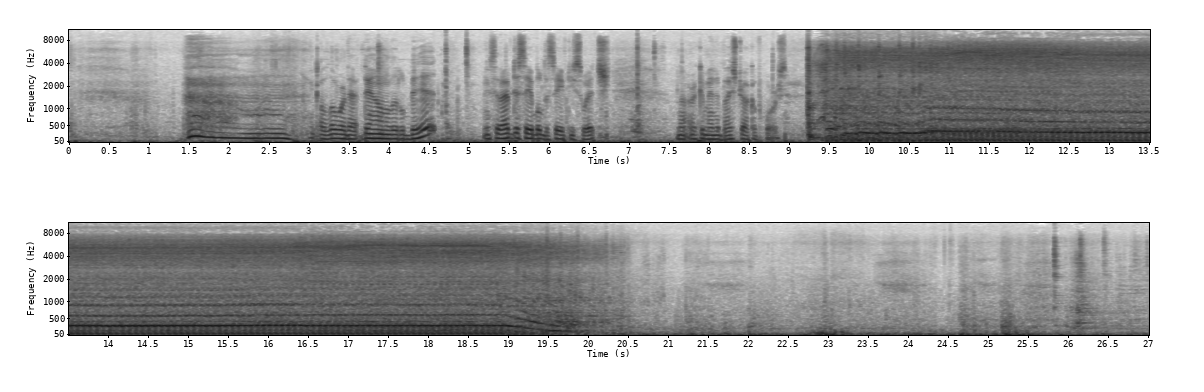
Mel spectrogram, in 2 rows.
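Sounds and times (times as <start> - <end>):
crawler engine running and winding down: 9.2 - 20.6.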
